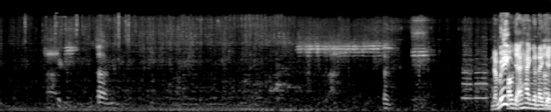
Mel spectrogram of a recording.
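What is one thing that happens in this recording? Motorbike engines hum as riders pull up.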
